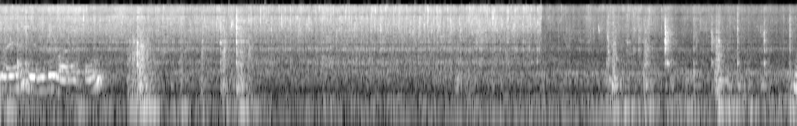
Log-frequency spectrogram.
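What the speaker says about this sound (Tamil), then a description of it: "இது நல்லா வதங்கி பொரிஞ்சு வரட்டும்" Bitter gourd frying in ghee for a traditional curry, a steady close sizzle with stirring scrapes and occasional spoon knocks, no voices.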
